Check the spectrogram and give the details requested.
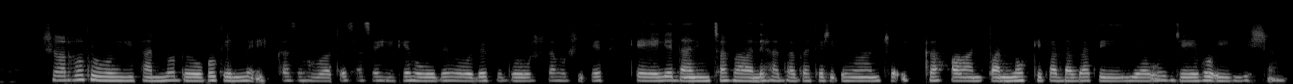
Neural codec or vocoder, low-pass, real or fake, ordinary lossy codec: codec, 16 kHz, 1 kbps, X-Codec, HuBERT features, trained on general audio; 7.2 kHz; fake; AAC, 48 kbps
